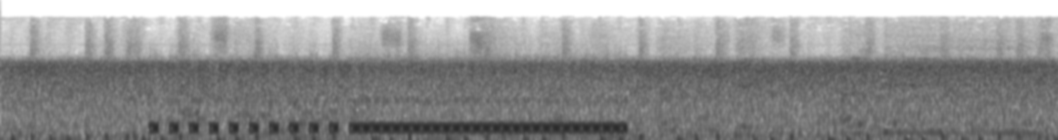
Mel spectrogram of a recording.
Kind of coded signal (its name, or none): telephone call progress tone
